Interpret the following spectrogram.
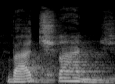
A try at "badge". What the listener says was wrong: Badge. Badge. You're doing a slight extra syllable after the j, yeah. But that can help you. Badge. We can do it with that and then we can delete it later. Badge.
